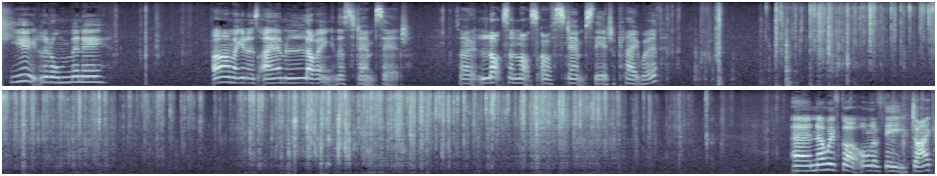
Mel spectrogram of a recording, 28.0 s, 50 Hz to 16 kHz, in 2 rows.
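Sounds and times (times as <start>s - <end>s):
packaging crinkling: 11.4s - 25.8s.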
